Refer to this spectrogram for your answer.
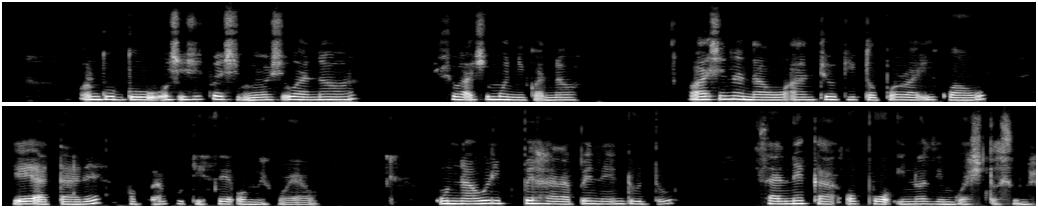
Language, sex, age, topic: Oshiwambo, female, 18-24, agriculture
